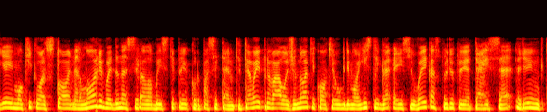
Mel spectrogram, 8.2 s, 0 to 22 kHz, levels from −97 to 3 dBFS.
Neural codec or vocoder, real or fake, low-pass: codec, 44.1 kHz, 3.4 kbps, Pupu-Codec; fake; 5.4 kHz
